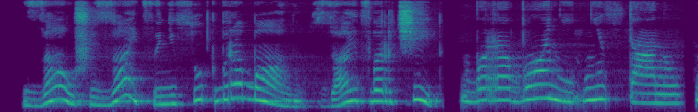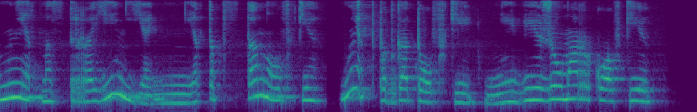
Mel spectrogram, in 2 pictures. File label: cartoon voice; cartoon voice in adobe audition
